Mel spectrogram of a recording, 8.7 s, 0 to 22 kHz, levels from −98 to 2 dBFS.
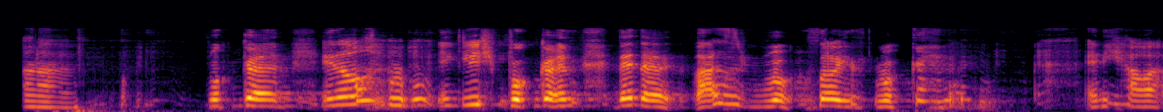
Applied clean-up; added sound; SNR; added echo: neural mask model DeepFilterNet 3.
